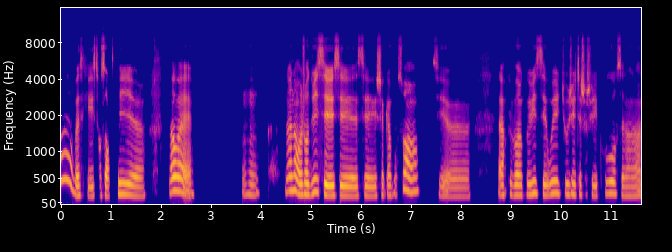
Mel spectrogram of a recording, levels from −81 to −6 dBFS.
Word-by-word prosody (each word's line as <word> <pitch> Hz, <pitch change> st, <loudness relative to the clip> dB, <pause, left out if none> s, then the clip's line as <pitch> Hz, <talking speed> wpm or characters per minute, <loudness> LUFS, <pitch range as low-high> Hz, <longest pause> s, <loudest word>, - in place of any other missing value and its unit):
Oh 465 Hz, -5 st, 0 dB
bah -, -, +3 dB
parce 180 Hz, -, -3 dB
qu'ils 170 Hz, 0 st, -6 dB
sont 180 Hz, -, -11 dB
sortis, 200 Hz, +3 st, +1 dB
heu 175 Hz, -2 st, 0 dB, 0.5 s
ouais, 245 Hz, +3 st, +4 dB
ouais. 260 Hz, -5 st, +5 dB, 1.0 s
Mmh -, -, -13 dB, 0.2 s
mh. -, -, -17 dB, 0.5 s
Non 260 Hz, +2 st, +1 dB
non, 270 Hz, -, +5 dB
aujourd'hui 205 Hz, +4 st, +3 dB
c'est 185 Hz, -5 st, +7 dB
c'est 175 Hz, -1 st, +1 dB
c'est 175 Hz, -1 st, -2 dB
chacun 185 Hz, +1 st, -3 dB
pour 180 Hz, -, -14 dB
soi, 295 Hz, -2 st, +2 dB
hein. 250 Hz, +1 st, 0 dB, 0.3 s
C'est, 175 Hz, -, -10 dB
heu 160 Hz, 0 st, -7 dB, 0.6 s
alors 190 Hz, +3 st, -1 dB
que 205 Hz, -, -9 dB
pendant 190 Hz, 0 st, +2 dB
le 185 Hz, -, -2 dB
Covid 200 Hz, +4 st, -1 dB
c'est: 200 Hz, -3 st, -3 dB
«Oui, 220 Hz, +3 st, 0 dB
tu 210 Hz, -, -14 dB
veux -, -, -1 dB
que -, -, -5 dB
j'aille 200 Hz, -, -1 dB
te 190 Hz, -, -5 dB
chercher 185 Hz, 0 st, -3 dB
les 180 Hz, -, -4 dB
courses? 215 Hz, 0 st, -3 dB
Heu, 175 Hz, -, -3 dB
na 170 Hz, -, -5 dB
190 Hz, 205 wpm, -23 LUFS, 175-220 Hz, 1.0 s, c'est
